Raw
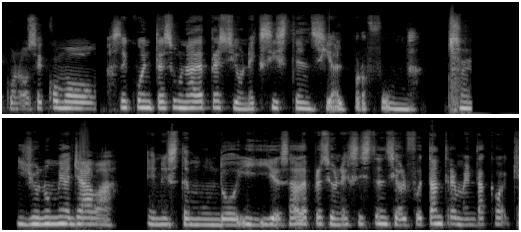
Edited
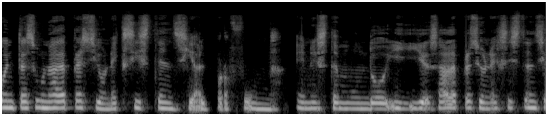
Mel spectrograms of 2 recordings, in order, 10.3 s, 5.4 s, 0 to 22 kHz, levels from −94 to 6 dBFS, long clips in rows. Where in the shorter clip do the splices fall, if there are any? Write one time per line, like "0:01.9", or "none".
0:02.8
